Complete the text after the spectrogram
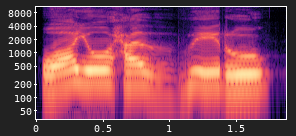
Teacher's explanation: জালের উচ্চারণ করার সময় মুখটা একদম পাতলা হয়ে যায়, মানে আওয়াজটা একদম পাতলা হয়ে যায়, নরম হয়ে যায়।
